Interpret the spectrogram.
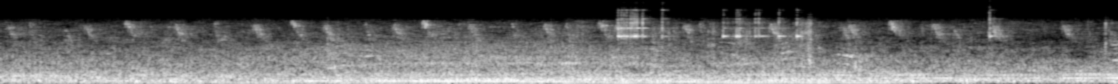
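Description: Short, high, downward chirps of a bird repeat steadily throughout. About five seconds in there is a brief cluster of light metallic jingling like small bells, with one more ring a little later. A low hum runs through the middle.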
